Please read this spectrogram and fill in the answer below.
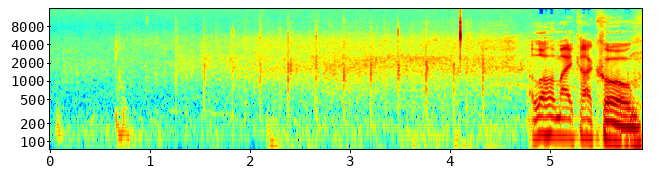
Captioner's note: applause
